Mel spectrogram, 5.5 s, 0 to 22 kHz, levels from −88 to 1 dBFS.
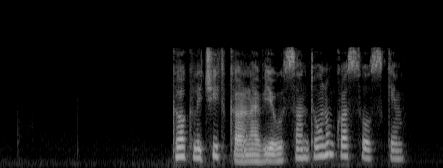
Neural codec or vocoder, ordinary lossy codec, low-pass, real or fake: codec, 16 kHz, 0.4 kbps, LongCat-Audio-Codec; none; none; fake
